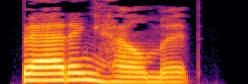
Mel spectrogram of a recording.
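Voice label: "batting helmet", British English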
